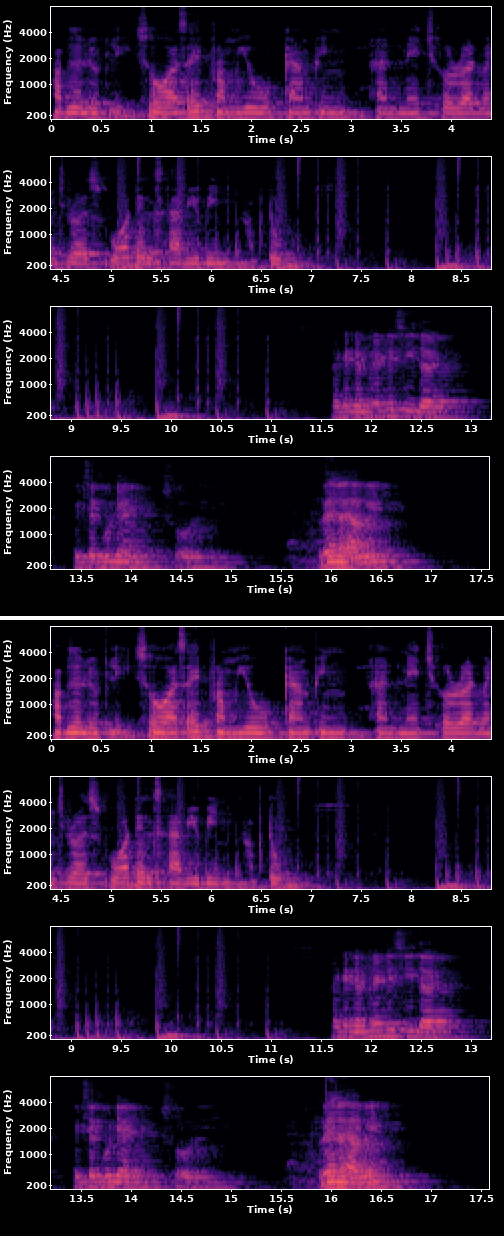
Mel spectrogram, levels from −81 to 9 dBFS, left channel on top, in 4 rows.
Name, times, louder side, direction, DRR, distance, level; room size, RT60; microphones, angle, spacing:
voice 1, 0.0-6.8 15.6-16.5, right 2 dB, 85° right, 2.4 m, -32 dB
sound 1, 5.1-11.4, equal, 10° left, 1.4 m, -37 dB
voice 2, 11.6-12.7 13.4-14.9 15.9-16.5, right 1 dB, 50° right, 6.1 m, -33 dB
30.0 x 22.5 x 7.1 m
head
